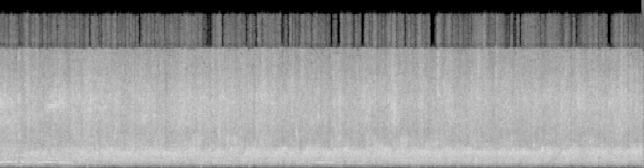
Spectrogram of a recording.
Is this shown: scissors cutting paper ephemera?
no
